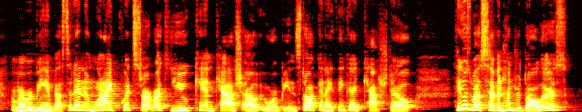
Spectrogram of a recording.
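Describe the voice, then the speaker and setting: Medium-pitched female speech with ordinary pitch variation, set against noticeable background noise. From Montreal, Quebec, Canada. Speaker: anti-MLM vlogger, former barista. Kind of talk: casual vlog commentary. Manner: animated.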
